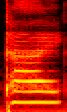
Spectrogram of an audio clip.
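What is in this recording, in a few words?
"kai1", Mandarin Chinese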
